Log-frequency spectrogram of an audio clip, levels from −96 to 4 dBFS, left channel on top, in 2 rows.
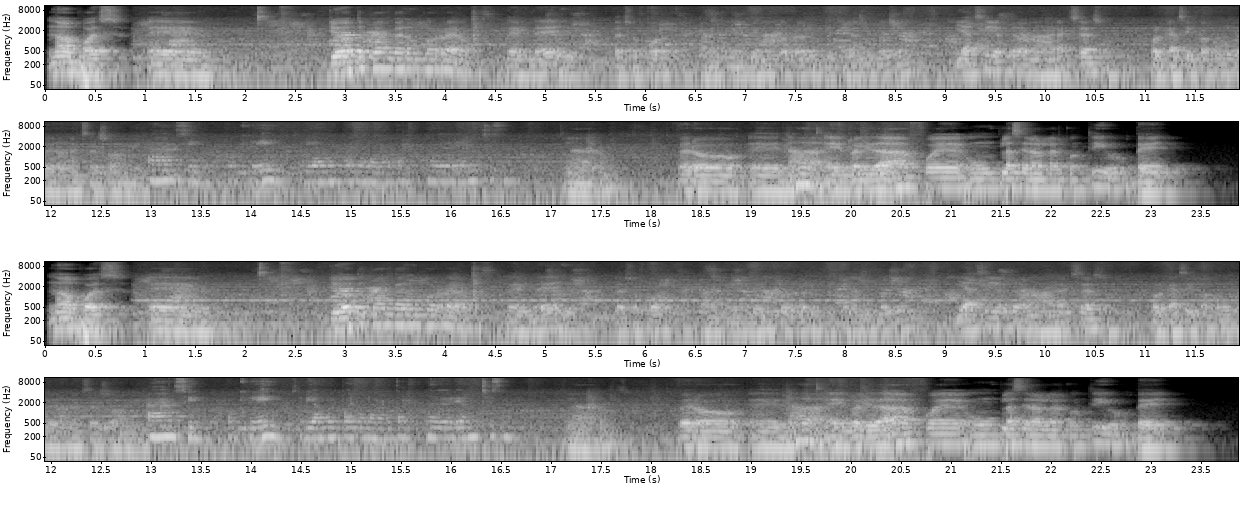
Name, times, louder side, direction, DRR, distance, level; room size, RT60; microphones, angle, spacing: voice 1, 0.0-1.7 2.8-4.3 4.5-8.7 9.1-10.7 11.1-12.9 17.1-17.6 18.3-23.1, left 1 dB, 50° left, 2 dB, 0.6 m, -22 dB
sound 1, 0.9-20.6, right 1 dB, 5° left, 0.8 m, -32 dB
voice 2, 12.9-16.7, right 4 dB, 40° right, 5 dB, 0.4 m, -28 dB
2.4 x 2.3 x 3.5 m, 0.65 s
head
